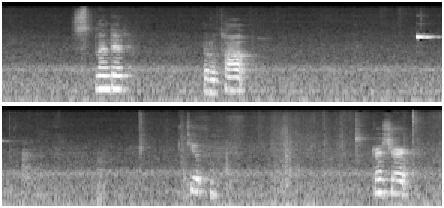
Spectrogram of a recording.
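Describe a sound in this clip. A woman speaks calmly close by in short phrases.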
